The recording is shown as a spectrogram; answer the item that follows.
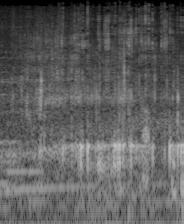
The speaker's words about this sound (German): steht vor einem Gartenhäuschen und gießt Wasser aus einem Plastikkanister in den Kochkessel.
